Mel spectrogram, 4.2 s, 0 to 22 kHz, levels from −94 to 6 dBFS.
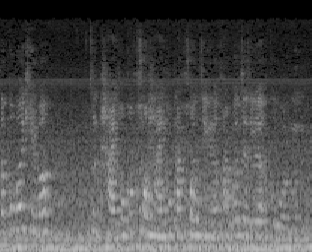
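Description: A doubled audio track runs from 1.69 s to 3.57 s: a second copy of the speech sits roughly 0.7 s behind the original and around 5 dB quieter. It is likely a second capture of the same signal arriving over a slower path and being mixed in. The lagging copy is full-band and dry, with no room tail, so it sounds like a distinct overlapping repeat, and it appears and disappears abruptly at both edges.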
